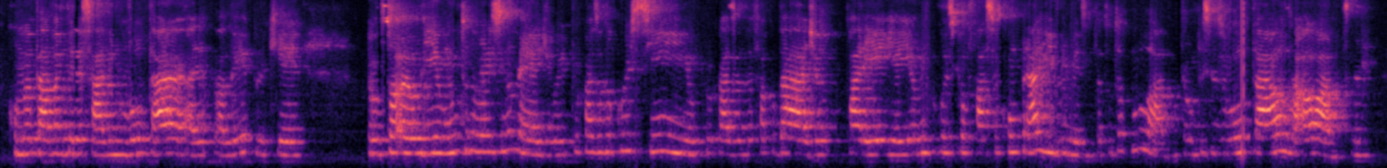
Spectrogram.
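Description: A young Brazilian-accented woman of twenty introduces herself casually. She speaks high and quite flat in melody, in a roomy space. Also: fairly quick. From Mato Grosso, Brazil. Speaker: book club member, medical student. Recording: echoey room with faint noise.

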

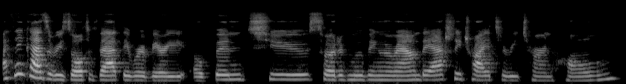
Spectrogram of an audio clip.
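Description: A thoughtful woman from Ghana in her forties, speaking as an interview guest. She recounts her path in a measured way, with frequent ums and small laughs between thoughts. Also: medium pitch, sharp tone. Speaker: plastic surgeon guest. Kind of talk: interview, life story.

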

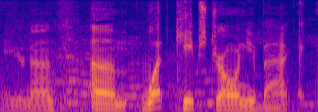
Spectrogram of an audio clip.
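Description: A man's voice: medium pitch, a little slow, faint music behind. A man hosting an interview podcast, asking friendly, conversational questions. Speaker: podcast host.

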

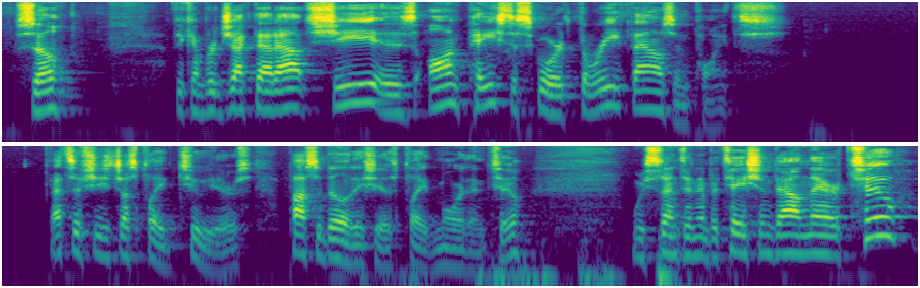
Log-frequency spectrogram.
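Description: A middle-aged man with a hoarse voice, hosting a casual sports roundup from a home studio, with rambling, self-deprecating asides. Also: medium pitch. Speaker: sports podcast host.

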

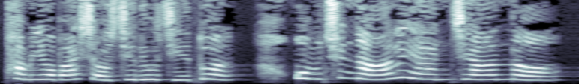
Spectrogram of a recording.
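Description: A woman's voice: very high-pitched, lively intonation, very slow, pitched above the performer's own voice, full character voice. A woman voicing frightened little forest animals, pleading tearfully for help in a storybook.

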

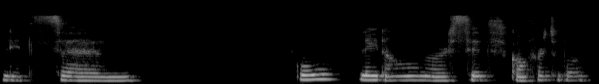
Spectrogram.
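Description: A woman leading an unscripted guided meditation in short halting phrases, with a breathy voice that sometimes nears a whisper. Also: mid-range voice, fairly even intonation, mellow, low-quality recording.

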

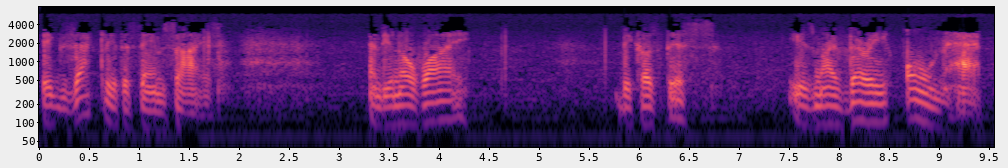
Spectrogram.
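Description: An actor playing an earnest captain confiding a troubling story, speaking deliberately in vintage radio drama style. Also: male voice, deep voice, lively intonation, heavily acted. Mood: intent, revealing. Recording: lo-fi old radio recording, faint hiss.

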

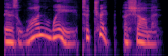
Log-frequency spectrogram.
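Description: A woman voicing a calm older woman who comforts a frightened girl in a low, soothing voice. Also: measured pace, slightly rough, no room sound, clean studio sound, heavily acted.

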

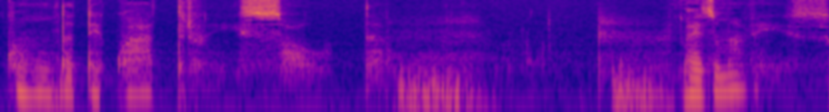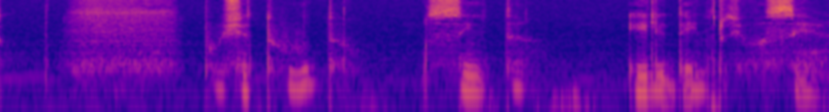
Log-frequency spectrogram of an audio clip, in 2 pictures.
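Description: A Brazilian meditation guide speaks in a very husky, breathy half-whisper with creaky edges. The delivery is slow and soothing, moving gently step by step through guided relaxation with long pauses. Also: medium pitch.

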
